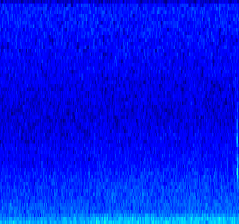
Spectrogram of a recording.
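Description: Ocean waves washing up on a beach form a soft, continuous roar of surf, steady and distant, with no voices over it.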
